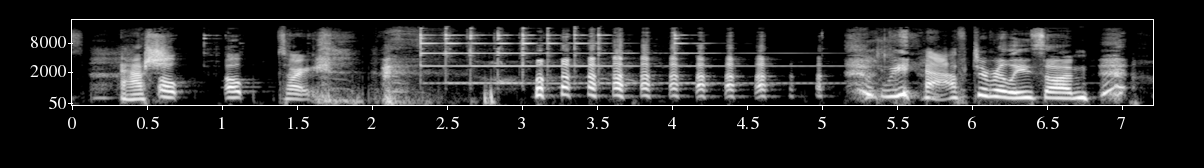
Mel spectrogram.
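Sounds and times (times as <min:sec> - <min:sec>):
speech: 0:00.3 - 0:02.3, 0:05.4 - 0:07.2
bicycle bell ringing in bright metallic dings: 0:02.3 - 0:05.9.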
